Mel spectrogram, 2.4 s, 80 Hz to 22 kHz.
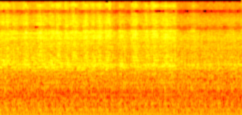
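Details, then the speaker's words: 2011 BMW E91 diesel with 6HP21 automatic, started cold: a fine metallic ring rides over the steady diesel idle clatter from loose torque converter internals. The clutch slips in gear: it grabs up to 2000 rpm, then slips and drags out the shifts. "как заводишь, звенит бублик. Включаю скорость, буксует сцепление."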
